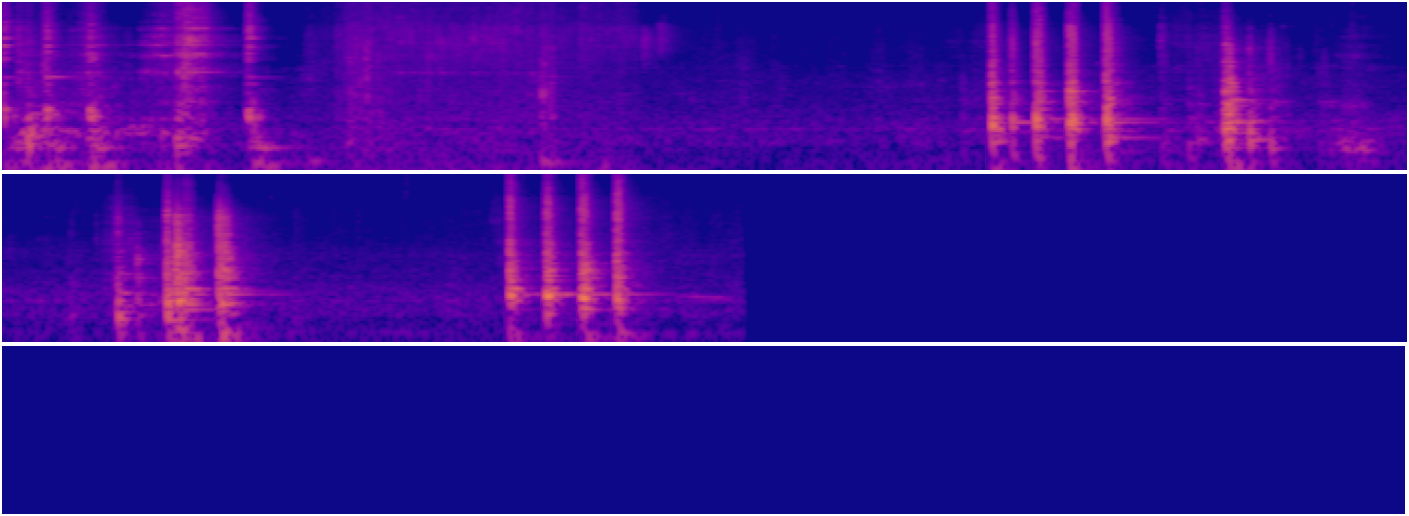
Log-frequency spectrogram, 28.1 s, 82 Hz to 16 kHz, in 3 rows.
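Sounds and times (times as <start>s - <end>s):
kitchenware clattering: 0.0s - 4.5s, 6.4s - 11.4s, 12.7s - 14.1s.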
